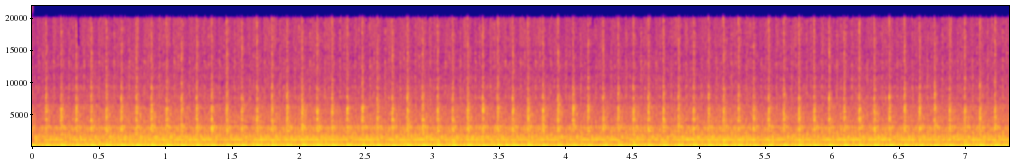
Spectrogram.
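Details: T-40AM tractor diesel, around -14 °C after sitting a month, started with hand throttle: steady idle with hard regular knock about three per second over diesel clatter; engine knock, source still unknown.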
